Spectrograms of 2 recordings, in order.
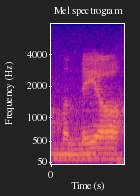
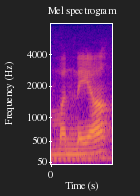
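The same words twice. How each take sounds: The two takes are said the same way.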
